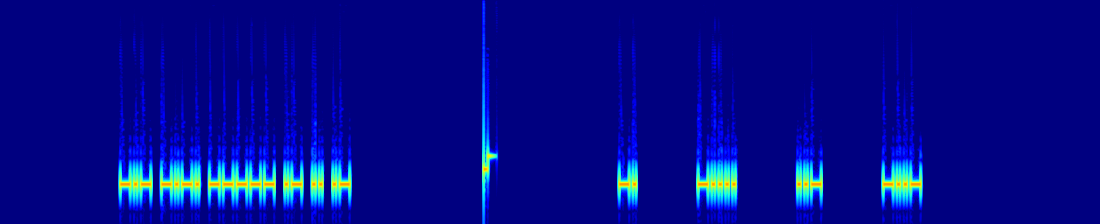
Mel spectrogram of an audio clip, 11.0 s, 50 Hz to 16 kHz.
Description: Morse code, heard as a keyed tone, about 36 wpm, spaced as for 20 wpm, 700 Hz. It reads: KC0AIA N6UX
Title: USA Call Signs - 6x Character Spacing - 35wpm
